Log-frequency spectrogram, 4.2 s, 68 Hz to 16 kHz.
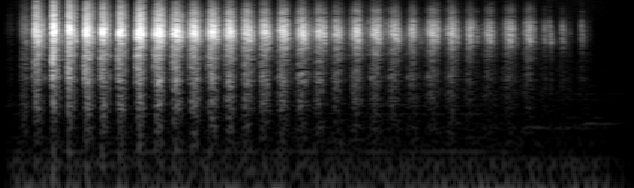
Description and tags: NATIVE RATTLE 02
A native north-American rattle such as those used for ceremonial purposes.
aboriginal, hand, native, rattle, first-nations, percussion, indigenous, north-american, indian, ethnic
